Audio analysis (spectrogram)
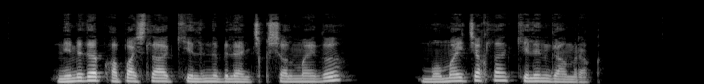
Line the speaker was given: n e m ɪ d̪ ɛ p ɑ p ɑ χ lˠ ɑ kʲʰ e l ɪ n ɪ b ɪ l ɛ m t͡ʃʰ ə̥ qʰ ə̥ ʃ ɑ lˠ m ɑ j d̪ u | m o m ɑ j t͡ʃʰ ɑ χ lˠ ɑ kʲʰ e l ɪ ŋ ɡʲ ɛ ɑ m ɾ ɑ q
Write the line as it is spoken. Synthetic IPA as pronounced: n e m ɪ d̪ ɛ p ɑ p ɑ ʃ lˠ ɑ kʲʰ e l ɪ n ɪ b ɪ l ɛ n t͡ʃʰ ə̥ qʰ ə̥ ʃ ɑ lˠ m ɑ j d̪ u | m o m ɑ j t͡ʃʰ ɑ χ lˠ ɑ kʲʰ e l ɪ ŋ ɡʲ ɛ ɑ m ɾ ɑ q

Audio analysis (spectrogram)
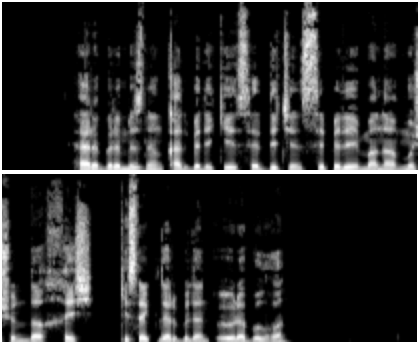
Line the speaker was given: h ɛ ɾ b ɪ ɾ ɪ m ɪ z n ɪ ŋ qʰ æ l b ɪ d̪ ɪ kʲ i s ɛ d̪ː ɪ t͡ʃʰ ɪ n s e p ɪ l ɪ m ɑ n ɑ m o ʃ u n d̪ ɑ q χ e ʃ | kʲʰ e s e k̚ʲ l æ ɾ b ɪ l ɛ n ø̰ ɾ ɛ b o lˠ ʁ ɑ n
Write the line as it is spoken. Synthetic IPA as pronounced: h æ ɾ b ɪ ɾ ɪ m ɪ z n ɪ ŋ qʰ æ l b ɪ d̪ ɪ kʲ i s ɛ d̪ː ɪ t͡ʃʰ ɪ n s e p ɪ l ɪ m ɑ n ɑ m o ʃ u n d̪ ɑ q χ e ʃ | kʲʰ e s ɛ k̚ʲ l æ ɾ b ɪ l ɛ n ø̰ ɾ ɛ b o lˠ ʁ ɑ n

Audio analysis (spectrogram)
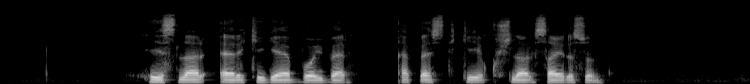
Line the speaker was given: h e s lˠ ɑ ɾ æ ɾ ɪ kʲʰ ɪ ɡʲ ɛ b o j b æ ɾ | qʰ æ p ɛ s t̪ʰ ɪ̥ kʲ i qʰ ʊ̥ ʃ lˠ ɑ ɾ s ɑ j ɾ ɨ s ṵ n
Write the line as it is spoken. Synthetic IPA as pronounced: h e s lˠ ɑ ɾ æ ɾ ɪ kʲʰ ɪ ɡʲ ɛ b o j b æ ɾ | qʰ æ p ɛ s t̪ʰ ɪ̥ kʲ i qʰ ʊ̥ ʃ lˠ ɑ ɾ s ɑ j ɾ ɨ s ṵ n

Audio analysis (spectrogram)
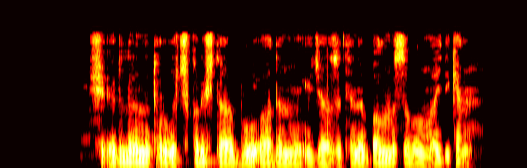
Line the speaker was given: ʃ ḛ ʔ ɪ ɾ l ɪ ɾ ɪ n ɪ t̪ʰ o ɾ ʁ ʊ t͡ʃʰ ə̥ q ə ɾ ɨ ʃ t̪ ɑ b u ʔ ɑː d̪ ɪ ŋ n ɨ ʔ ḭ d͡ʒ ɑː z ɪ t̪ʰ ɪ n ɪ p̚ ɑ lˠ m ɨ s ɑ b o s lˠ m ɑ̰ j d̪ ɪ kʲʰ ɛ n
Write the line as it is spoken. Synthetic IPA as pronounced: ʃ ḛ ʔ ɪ ɾ l ɪ ɾ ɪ n ɪ t̪ʰ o ɾ ʁ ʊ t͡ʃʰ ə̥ q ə ɾ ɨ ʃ t̪ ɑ b u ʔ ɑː d̪ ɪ m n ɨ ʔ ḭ d͡ʒ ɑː z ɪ t̪ʰ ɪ n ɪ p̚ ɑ lˠ m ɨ s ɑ b o lˠ m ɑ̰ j d̪ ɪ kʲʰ ɛ n

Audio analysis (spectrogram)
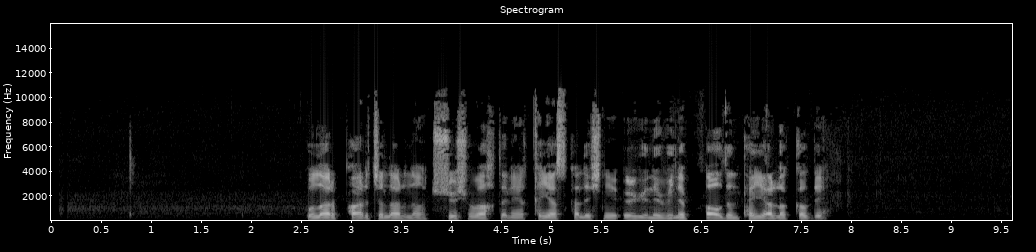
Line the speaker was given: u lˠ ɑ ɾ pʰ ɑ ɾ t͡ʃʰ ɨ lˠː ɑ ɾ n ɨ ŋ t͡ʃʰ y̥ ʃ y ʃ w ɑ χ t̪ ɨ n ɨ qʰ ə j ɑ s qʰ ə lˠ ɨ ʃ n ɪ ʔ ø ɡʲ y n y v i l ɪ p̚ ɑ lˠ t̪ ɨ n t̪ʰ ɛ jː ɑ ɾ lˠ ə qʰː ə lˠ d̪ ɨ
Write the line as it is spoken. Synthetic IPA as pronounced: u lˠ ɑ ɾ pʰ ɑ ɾ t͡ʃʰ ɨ lˠ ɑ ɾ n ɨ ŋ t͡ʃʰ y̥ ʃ y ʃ w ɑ χ t̪ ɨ n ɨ qʰ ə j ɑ s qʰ ə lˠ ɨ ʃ n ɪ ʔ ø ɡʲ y n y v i l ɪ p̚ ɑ lˠ d̪ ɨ n t̪ʰ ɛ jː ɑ ɾ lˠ ə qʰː ə lˠ d̪ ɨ

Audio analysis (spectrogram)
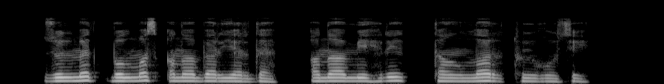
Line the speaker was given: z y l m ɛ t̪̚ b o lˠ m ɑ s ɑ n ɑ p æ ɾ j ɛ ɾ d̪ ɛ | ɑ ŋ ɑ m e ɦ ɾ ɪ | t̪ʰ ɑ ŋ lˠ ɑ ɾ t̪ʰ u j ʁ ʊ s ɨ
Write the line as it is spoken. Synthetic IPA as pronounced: z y l m ɛ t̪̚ b o lˠ m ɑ s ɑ n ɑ b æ ɾ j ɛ ɾ d̪ ɛ | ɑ n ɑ m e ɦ ɾ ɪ | t̪ʰ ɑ ŋ lˠ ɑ ɾ t̪ʰ u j ʁ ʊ s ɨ

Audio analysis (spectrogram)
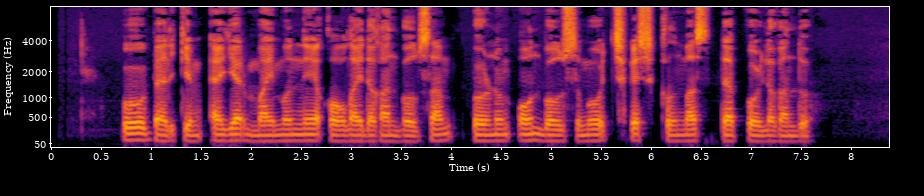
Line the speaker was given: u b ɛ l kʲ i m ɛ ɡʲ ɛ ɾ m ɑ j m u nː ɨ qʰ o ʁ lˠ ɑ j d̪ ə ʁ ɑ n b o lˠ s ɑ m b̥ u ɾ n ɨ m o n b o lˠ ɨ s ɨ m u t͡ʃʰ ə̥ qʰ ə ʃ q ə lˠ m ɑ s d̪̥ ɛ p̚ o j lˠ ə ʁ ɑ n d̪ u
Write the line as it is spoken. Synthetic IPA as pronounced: u b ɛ l kʲ i m ɛ ɡʲ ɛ ɾ m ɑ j m u nː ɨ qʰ o ʁ lˠ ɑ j d̪ ə ʁ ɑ n b o lˠ s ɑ m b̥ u ɾ n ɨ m o n b o lˠ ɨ s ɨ m u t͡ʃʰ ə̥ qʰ ə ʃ qʰ ə lˠ m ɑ s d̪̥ ɛ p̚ o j lˠ ə ʁ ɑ n d̪ u

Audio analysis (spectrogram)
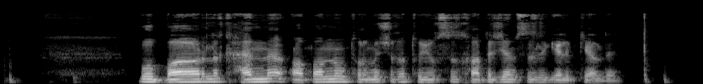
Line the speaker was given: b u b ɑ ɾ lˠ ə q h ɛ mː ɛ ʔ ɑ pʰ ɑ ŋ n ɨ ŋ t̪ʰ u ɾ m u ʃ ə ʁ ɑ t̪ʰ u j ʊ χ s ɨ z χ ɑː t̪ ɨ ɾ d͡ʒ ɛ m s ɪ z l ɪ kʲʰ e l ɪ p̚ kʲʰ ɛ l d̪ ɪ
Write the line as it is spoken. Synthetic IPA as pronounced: b u b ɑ ɾ lˠ ə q h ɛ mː ɛ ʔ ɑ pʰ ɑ m n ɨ ŋ t̪ʰ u ɾ m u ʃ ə ʁ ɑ t̪ʰ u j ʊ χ s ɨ z χ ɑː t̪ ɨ ɾ d͡ʒ ɛ m s ɪ z l ɪ kʲ e l ɪ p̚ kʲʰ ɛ l d̪ ɪ

